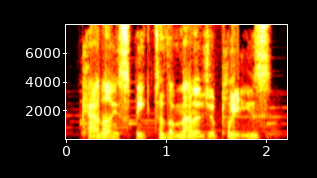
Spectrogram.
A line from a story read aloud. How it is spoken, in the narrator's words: in a curt voice, says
